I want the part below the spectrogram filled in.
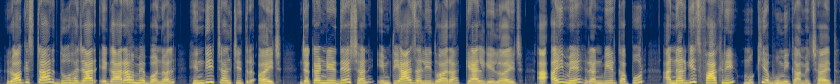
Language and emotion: Maithili, neutral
